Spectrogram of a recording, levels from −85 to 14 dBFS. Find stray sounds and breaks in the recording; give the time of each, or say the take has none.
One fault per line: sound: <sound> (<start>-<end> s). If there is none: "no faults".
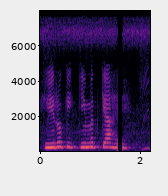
sound: dropout (1.5-1.7 s)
